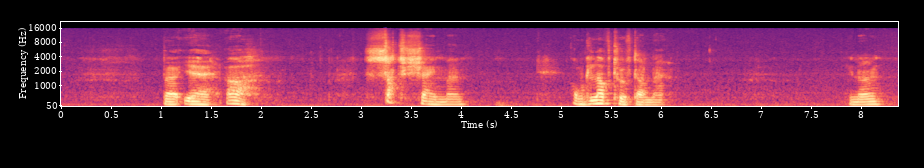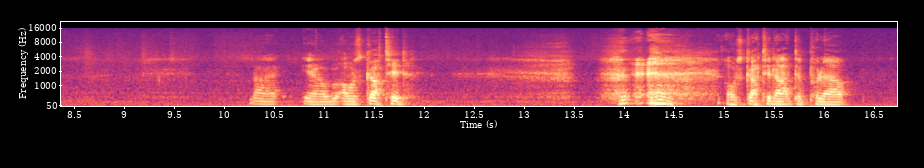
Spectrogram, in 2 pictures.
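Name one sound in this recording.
A middle-aged man talks calmly in short bursts close to the microphone.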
